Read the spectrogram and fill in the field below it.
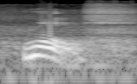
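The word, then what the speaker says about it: Wolfe: wolf Humbert and a wolf what remember the e is silent at the end of that ah you be more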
